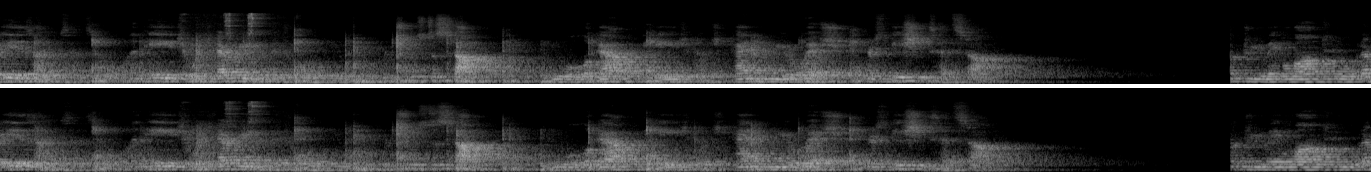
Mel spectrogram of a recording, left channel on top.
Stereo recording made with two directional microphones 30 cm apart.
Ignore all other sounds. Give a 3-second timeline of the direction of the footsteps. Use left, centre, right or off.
left, centre, right, off, off.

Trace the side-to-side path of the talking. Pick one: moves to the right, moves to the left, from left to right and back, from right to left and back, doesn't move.
doesn't move.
